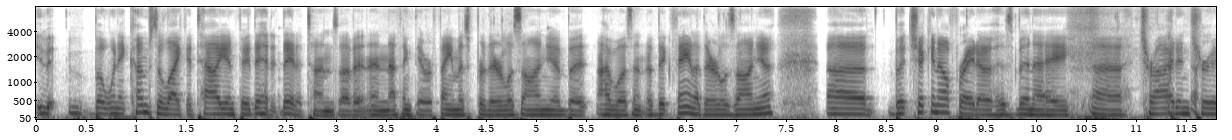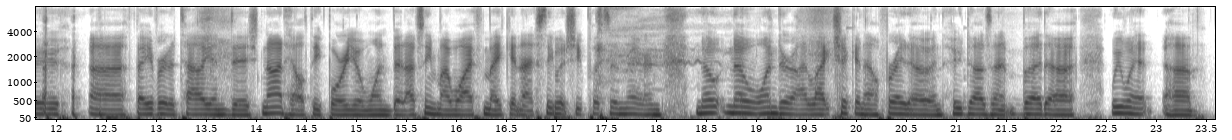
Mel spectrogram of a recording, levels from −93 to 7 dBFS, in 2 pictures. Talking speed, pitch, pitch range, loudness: 215 wpm, 140 Hz, 125-150 Hz, -21 LUFS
